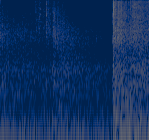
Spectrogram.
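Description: A tank cannon fires in the Armored Warfare video game, a sudden loud boom cutting in over a rumbling battlefield background and leaving a sustained heavy roar.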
